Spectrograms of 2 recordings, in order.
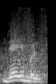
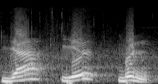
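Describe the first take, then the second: First: It is read quickly as one joined word. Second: It is read slowly, split into separate syllables.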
